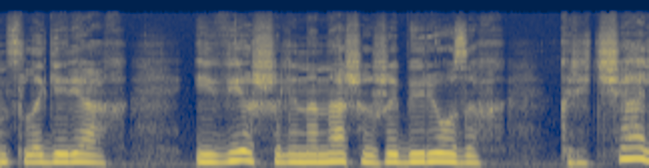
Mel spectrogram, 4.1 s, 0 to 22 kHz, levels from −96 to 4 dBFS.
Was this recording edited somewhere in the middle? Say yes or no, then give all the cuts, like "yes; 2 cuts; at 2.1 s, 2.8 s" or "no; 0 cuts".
no; 0 cuts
